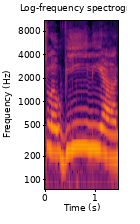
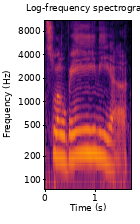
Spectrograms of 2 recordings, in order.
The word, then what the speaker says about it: Slovenia: Marano get it right just like it's Slovenia not slovania but but but so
